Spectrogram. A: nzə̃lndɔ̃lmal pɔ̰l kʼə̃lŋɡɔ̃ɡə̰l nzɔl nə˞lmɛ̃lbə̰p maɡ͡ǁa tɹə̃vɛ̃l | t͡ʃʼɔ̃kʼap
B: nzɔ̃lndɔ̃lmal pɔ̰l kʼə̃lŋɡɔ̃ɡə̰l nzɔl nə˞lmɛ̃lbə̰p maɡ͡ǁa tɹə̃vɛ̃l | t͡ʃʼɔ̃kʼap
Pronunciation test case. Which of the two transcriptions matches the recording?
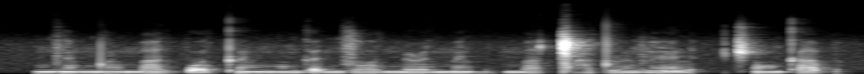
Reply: A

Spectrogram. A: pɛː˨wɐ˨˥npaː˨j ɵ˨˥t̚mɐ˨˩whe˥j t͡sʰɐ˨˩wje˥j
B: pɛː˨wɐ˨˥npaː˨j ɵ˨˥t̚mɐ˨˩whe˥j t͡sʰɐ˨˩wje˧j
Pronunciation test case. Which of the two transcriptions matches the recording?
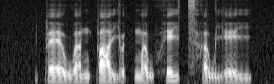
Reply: B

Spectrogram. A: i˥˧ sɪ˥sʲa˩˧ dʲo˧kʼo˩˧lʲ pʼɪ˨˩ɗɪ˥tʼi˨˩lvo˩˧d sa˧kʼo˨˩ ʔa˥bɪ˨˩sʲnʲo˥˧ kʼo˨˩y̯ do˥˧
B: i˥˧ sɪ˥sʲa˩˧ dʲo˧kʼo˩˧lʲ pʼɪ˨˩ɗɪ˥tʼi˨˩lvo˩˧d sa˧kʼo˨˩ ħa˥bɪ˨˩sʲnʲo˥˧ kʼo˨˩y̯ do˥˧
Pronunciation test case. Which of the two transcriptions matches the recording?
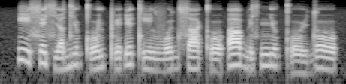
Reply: A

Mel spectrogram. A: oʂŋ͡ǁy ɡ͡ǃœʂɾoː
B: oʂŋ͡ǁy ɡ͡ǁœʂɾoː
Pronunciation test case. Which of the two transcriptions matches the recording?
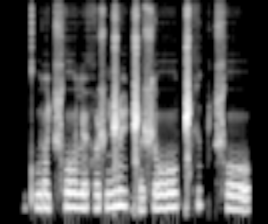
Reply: B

